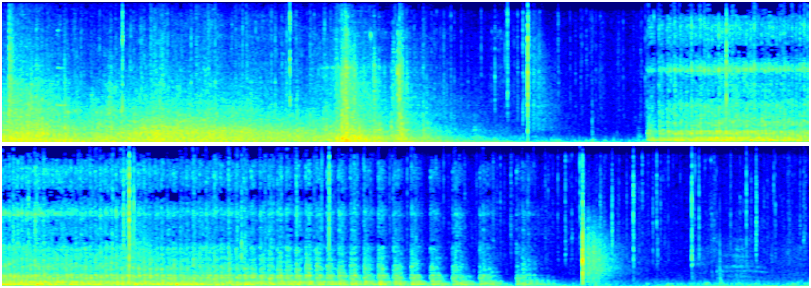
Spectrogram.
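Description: Prize wheel of fortune spinning: a rushing noise fades out in the first few seconds. Then a rapid run of pointer ticks over a steady hum slows and spreads out until the wheel stops near the end.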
